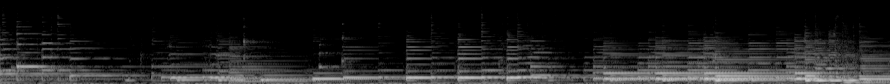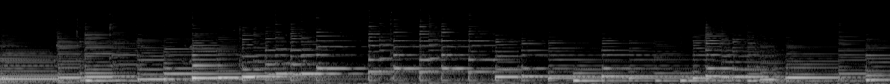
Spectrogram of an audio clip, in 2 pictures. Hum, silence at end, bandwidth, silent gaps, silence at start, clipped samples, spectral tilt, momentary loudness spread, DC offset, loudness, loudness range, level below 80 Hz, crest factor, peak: none; 0 s; 9.8 kHz; none; 0 s; under 0.1%; -8.5 dB/octave; 12 LU; under 0.1%; -26 LUFS; 7 LU; -54 dBFS; 18 dB; -8 dBFS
